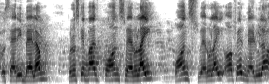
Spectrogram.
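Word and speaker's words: Varolii: VAROLI, VAROLI, इसे कहेंगे वेरुलाई, VAROLI, वेरुलाई। तो ये हो गया पॉन्स वेरुलाई, ठीक है, क्लियर है।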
